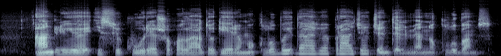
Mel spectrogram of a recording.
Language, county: Lithuanian, Panevėžys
